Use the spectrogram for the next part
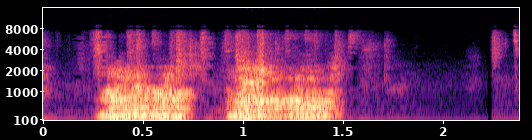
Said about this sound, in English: You guys hear the growling in the background.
